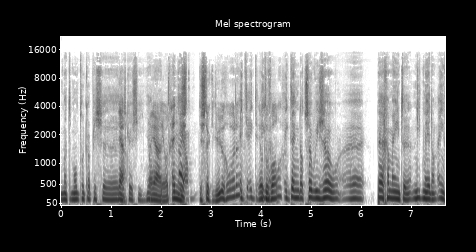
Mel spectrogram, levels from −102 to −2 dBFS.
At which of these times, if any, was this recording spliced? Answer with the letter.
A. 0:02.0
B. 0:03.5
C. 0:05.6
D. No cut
A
